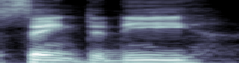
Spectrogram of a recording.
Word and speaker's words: Saint-Denis: like you said with st Dene is how you say it St Den yeah St Den is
